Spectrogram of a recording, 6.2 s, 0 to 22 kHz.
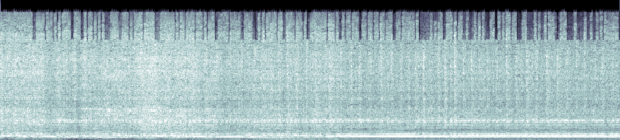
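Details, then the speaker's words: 1966 Yamaha YL1 two-stroke twin, first start, throttle held wide open to start, very smoky with oil spilling out. It revs fast and high with a wavering pitch; high idle, cause unknown. "She fired up. Holy cow, that thing is smoky. I had to hold the throttle wide open to get that thing to go. And uh right now it's revving pretty high."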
